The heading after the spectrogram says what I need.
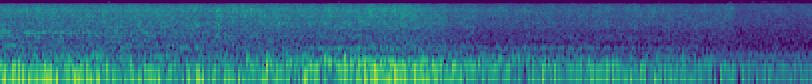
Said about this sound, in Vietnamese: Trời dần dần ngớt mưa, sấm chớp không còn nữa.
